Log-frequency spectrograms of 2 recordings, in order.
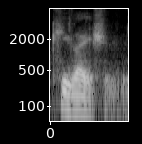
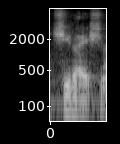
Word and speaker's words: chelation: blood as a process called chelation spelled with ch chelation I call it surrounded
